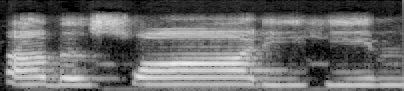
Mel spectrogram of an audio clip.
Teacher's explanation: صاد کو موٹا ادا کرنا ہے، ہیوی لیٹر ہے اور اس میں سیٹی بھی آئے گی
